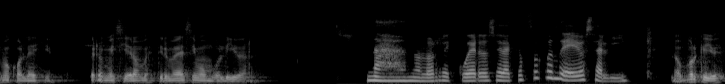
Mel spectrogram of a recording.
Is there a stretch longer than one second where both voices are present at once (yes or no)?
no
